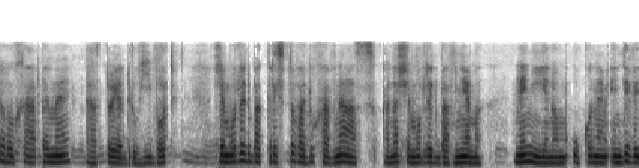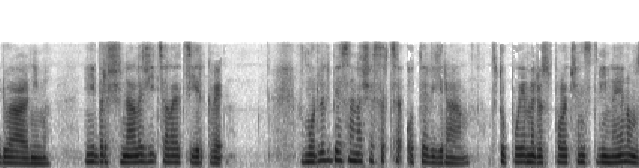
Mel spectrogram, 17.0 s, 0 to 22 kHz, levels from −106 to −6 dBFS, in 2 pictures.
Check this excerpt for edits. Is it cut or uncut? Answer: uncut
